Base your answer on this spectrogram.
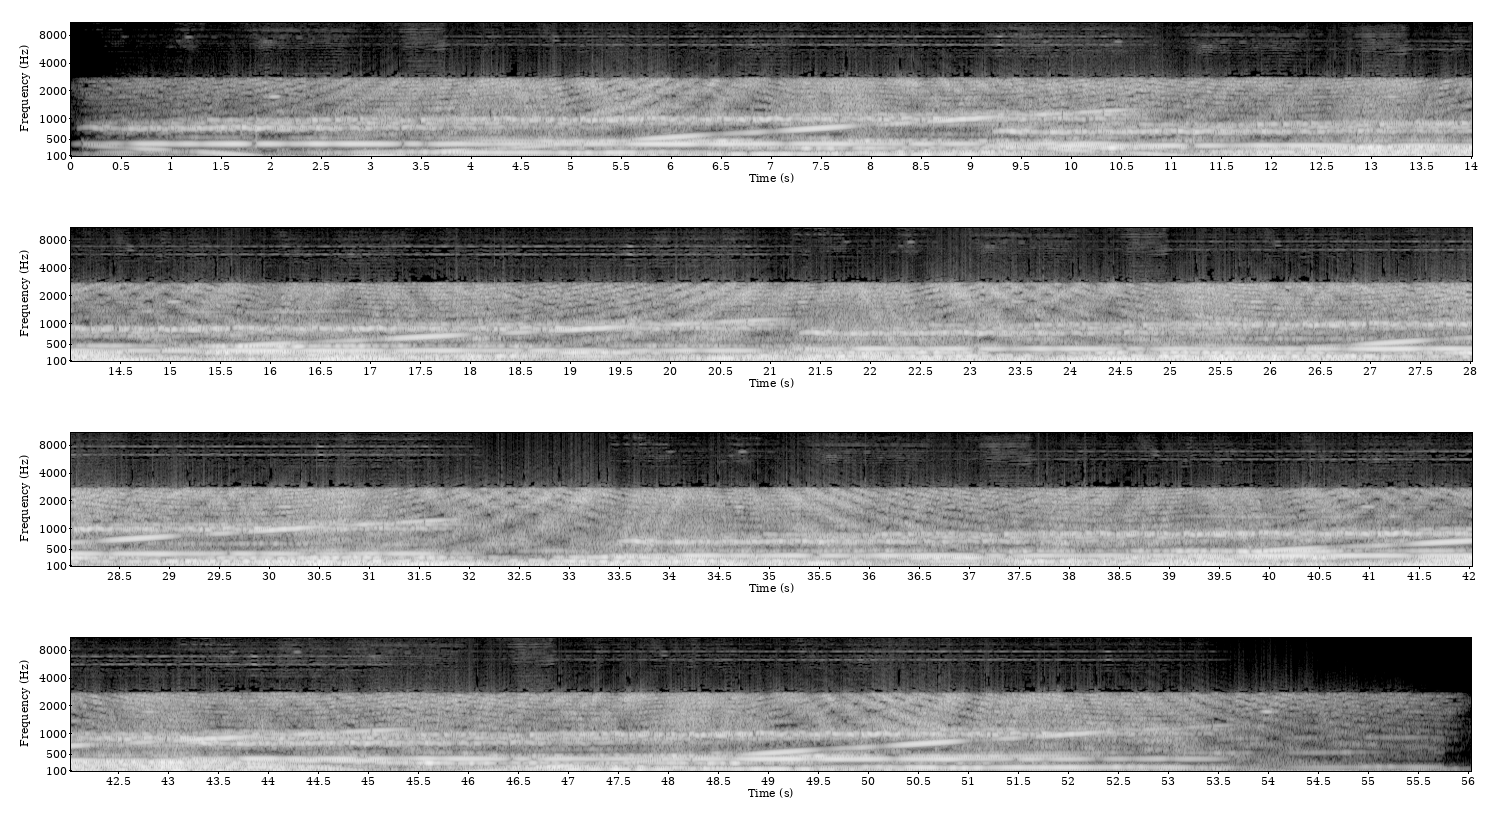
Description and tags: Stereo Ambiance Wave
Alien, Ambient, Audio, Background, Dub, Dubstep, Effect, Electronic, Funny, Noise, sci-fi, Sound, Spooky, Strange, Synth, Weird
